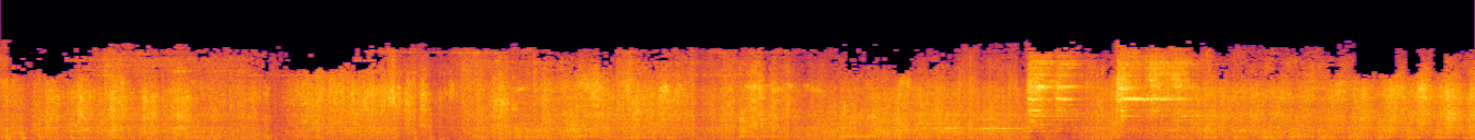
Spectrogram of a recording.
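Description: Double-stack intermodal container cars of a freight train rolling past close by: steady, loud wheel-on-rail rolling noise, with a brief high-pitched wheel squeal about ten seconds in.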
